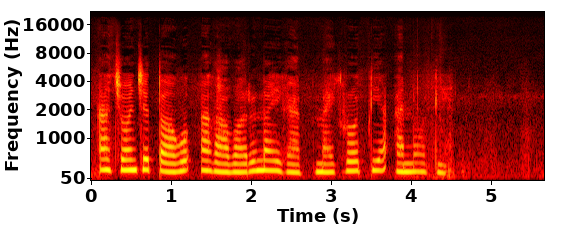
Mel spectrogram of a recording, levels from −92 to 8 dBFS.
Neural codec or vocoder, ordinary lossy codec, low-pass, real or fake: codec, 44.1 kHz, 7.8 kbps, Pupu-Codec; none; 19.8 kHz; fake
